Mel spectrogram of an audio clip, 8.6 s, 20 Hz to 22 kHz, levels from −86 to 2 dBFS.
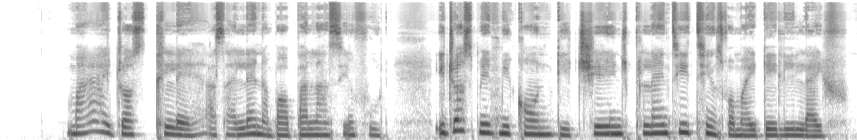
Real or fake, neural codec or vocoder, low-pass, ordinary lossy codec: fake; vocoder, 48 kHz, 128 mel bands, Vocos; none; none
